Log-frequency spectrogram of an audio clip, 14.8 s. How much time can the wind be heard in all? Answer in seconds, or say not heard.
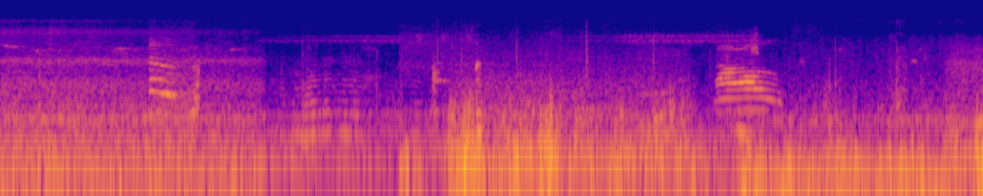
8 s.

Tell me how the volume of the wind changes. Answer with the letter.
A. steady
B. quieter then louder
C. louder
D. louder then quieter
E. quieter
E.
